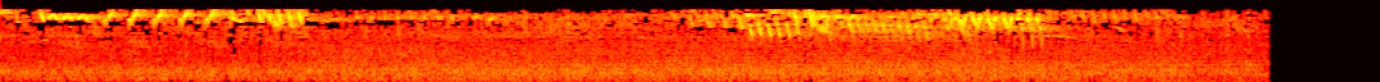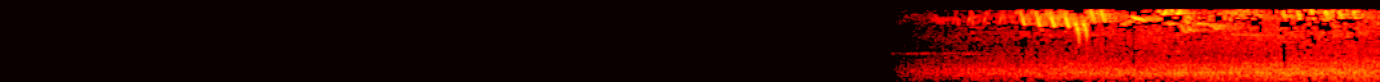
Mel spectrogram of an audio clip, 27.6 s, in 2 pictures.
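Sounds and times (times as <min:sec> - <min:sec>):
Long-tailed shrike twittering song: 0:00.0 - 0:12.7, 0:22.8 - 0:27.5.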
